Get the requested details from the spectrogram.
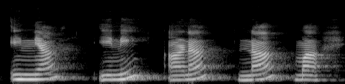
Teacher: వీటన్నింటిని మనం ముక్కు సాయంతో పలుకుతాం సో వీటిని అనునాసికాలు అంటారు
